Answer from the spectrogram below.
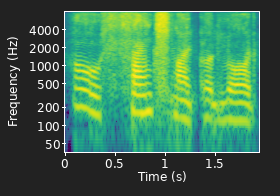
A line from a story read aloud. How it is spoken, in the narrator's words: cried the boy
